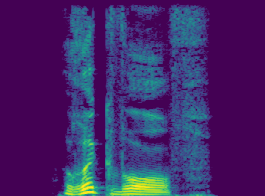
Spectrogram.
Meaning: throwback
- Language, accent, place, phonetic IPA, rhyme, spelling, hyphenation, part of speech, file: German, Germany, Berlin, [ˈʁʏkˌvʊʁf], -ʊʁf, Rückwurf, Rück‧wurf, noun, De-Rückwurf.ogg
